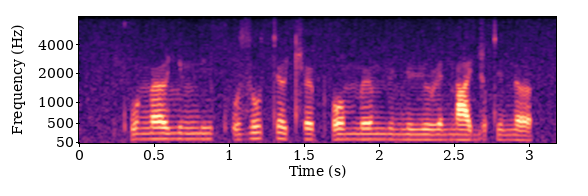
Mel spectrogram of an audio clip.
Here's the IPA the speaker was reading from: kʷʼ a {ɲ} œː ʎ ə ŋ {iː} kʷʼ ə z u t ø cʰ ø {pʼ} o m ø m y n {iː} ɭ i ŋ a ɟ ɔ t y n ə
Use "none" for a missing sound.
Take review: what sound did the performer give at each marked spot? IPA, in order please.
ŋ, iː, pʼ, yː

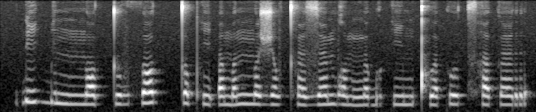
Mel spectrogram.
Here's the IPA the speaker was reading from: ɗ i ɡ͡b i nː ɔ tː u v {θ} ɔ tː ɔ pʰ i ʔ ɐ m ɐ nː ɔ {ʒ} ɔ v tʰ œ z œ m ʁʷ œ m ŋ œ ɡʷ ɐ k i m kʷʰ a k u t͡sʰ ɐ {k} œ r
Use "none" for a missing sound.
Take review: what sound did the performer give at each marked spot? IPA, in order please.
θ, ʒ, k

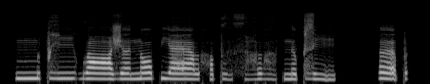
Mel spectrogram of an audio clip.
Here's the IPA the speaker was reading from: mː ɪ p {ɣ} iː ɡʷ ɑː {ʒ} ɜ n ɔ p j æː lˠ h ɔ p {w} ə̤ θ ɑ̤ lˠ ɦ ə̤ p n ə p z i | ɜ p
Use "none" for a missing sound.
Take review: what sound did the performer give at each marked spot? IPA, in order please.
ɣ, ʒ, ð

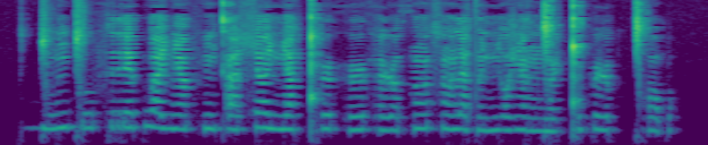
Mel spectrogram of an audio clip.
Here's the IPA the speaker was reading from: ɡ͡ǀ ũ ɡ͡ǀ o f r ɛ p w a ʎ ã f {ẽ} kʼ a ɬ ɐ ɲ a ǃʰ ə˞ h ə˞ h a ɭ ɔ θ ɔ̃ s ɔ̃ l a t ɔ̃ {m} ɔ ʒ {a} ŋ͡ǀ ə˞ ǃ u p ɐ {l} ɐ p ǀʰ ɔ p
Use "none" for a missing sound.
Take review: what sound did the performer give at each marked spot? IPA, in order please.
ĩ, ɲ, ã, ɭ

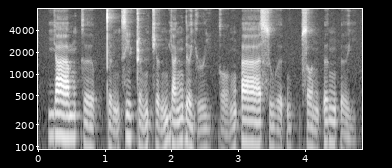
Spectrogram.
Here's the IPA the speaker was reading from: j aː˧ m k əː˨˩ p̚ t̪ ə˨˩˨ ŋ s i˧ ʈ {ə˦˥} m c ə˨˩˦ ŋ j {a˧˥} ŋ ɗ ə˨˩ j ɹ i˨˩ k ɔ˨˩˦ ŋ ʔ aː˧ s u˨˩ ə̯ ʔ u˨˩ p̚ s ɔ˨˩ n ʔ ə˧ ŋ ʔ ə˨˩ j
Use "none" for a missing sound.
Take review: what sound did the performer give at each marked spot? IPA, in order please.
ə˨˩˦, a˧˥

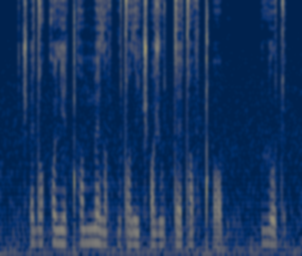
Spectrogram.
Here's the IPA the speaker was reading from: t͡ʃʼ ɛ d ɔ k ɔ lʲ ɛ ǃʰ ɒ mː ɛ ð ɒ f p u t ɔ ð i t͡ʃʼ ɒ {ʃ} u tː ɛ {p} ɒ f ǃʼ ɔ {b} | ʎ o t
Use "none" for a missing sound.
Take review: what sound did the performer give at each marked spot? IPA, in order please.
ʒ, t, b

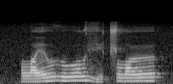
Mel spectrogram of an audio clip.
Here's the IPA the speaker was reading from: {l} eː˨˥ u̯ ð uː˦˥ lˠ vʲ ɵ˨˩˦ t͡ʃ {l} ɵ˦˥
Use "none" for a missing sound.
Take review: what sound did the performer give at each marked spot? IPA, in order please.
lˠ, lˠ

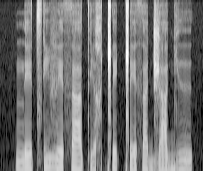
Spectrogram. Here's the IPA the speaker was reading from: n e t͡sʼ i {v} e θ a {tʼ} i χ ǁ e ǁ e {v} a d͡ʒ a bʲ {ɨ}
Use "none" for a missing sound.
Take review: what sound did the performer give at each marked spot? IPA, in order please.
v, tʼ, θ, ɨ

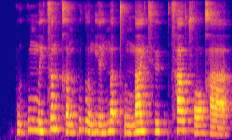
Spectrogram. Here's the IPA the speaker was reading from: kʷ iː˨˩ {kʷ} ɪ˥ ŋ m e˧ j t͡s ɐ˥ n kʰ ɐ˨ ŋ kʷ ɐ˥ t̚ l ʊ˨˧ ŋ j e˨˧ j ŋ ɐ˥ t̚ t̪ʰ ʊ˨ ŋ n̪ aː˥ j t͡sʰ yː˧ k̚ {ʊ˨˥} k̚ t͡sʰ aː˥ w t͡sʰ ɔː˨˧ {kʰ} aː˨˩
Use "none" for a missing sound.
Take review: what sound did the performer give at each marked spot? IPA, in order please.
kʷ, ʊ˨, kʰ

